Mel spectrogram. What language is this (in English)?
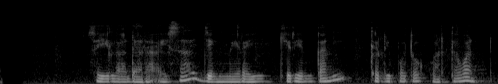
Sundanese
